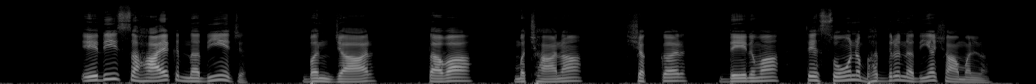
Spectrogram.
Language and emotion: Dogri, neutral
